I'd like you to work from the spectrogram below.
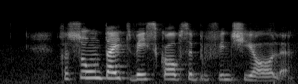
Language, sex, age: Afrikaans, female, 21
